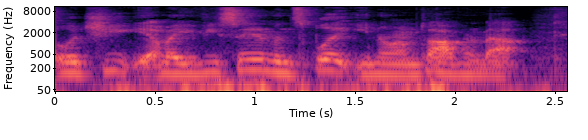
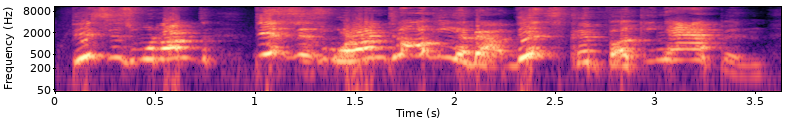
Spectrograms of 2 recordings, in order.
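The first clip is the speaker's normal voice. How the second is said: much higher, loud, worked-up yelling; hyped-up quoted yell; excited shout; 17 dB louder than usual. Retold or imitated. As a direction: shout it like you've been proven right. Retelling own reaction watching film.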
